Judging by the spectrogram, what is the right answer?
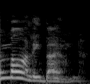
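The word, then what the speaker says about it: Marylebone: of those Mainline stations so Marley bone is the way it should be pronounced and Miley bone was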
